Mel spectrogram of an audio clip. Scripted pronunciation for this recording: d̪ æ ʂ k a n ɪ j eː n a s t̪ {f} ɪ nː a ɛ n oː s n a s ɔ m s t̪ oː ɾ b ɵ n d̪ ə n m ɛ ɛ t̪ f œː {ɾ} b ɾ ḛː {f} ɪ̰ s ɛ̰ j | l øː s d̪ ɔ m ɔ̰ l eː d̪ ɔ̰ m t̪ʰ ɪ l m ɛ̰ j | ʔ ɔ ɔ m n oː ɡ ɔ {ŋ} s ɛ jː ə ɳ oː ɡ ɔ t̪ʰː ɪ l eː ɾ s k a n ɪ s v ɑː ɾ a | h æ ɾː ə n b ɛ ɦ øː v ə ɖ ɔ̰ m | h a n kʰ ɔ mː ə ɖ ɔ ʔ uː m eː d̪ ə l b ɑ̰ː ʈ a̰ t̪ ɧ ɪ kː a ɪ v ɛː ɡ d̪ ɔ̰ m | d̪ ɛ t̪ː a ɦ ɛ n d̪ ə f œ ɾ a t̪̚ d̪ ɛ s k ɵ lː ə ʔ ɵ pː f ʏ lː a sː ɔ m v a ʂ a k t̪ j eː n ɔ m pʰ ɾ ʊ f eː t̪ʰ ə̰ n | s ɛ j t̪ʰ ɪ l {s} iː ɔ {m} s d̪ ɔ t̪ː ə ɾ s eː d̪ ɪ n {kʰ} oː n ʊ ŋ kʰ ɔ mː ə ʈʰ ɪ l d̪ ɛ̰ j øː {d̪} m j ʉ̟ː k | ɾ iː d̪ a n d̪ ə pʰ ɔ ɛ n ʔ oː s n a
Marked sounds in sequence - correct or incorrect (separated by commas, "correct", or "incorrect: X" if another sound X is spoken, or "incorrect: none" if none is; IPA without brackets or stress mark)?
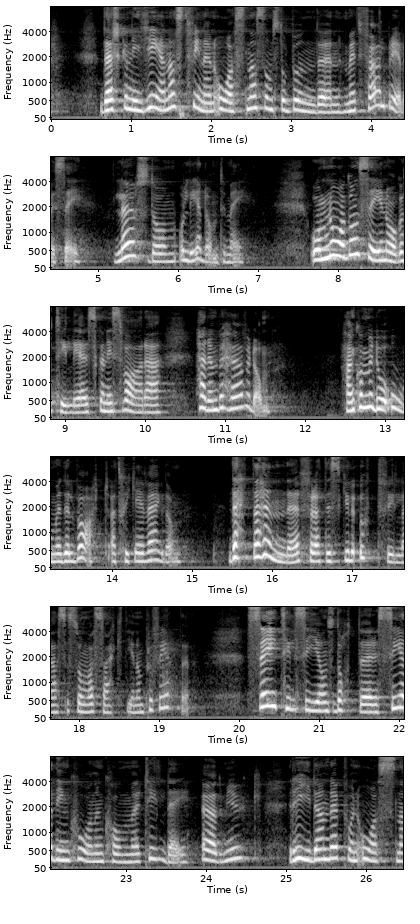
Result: correct, incorrect: l, incorrect: v, incorrect: n, correct, incorrect: n, correct, correct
